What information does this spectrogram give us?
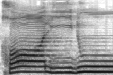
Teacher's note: وهم فيها، ألف ساكنة ما قبلها مفتوح فهو من طبيعي حركتين. خالدون، نفخم الخاء على درجات التفخيم فهي مفتوحة وبعدها ألف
